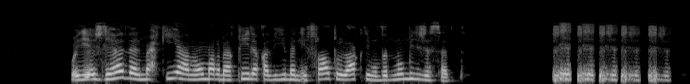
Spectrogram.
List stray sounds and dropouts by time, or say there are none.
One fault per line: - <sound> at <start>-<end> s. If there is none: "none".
- laugh at 5.5-6.7 s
